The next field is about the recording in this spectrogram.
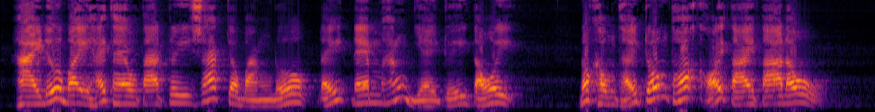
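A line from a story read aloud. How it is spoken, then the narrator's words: Furious loud shout. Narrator (Vietnamese): Phổ Liễu bà càng thêm giận dữ quát to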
